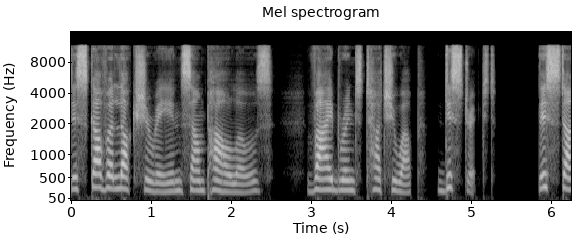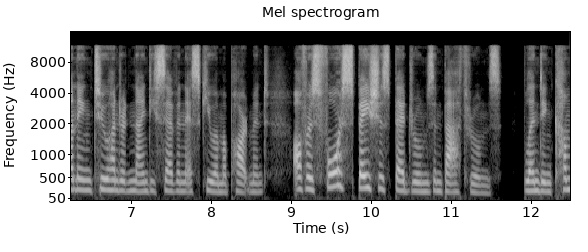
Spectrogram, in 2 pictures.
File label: narration audio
